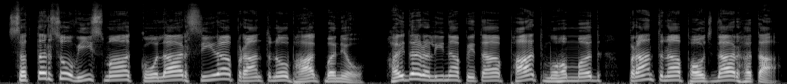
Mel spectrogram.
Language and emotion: Gujarati, neutral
